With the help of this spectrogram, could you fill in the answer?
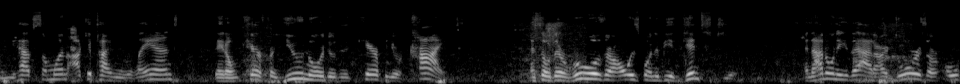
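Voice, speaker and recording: Passionate tone and lively intonation, dry and close with no echo, over noticeable background noise. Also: woman. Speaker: activist panelist. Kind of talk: panel discussion.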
